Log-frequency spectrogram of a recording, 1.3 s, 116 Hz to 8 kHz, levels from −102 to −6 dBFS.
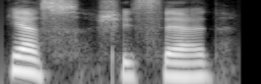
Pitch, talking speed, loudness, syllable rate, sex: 180 Hz, 140 wpm, -20 LUFS, 2.9 syllables/s, female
